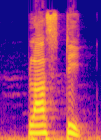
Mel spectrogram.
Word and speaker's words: plastic: তো এখানে PL তে পয়লা সাউন্ড হবে প্ল, AST, আস্ট, তো প্ল আস্ট, এটা হবে প্লাস্ট। কিন্তু IC এর সাউন্ড হয় ইক, আই এর উচ্চারণ হ্রস্ব ই, সি এর জন্য ক, তো এটা ইক, প্লাস্ট প্লাস ইক, প্লাস্টিক, প্লাস্টিক। সো এখানে তো আমরা বুঝলাম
